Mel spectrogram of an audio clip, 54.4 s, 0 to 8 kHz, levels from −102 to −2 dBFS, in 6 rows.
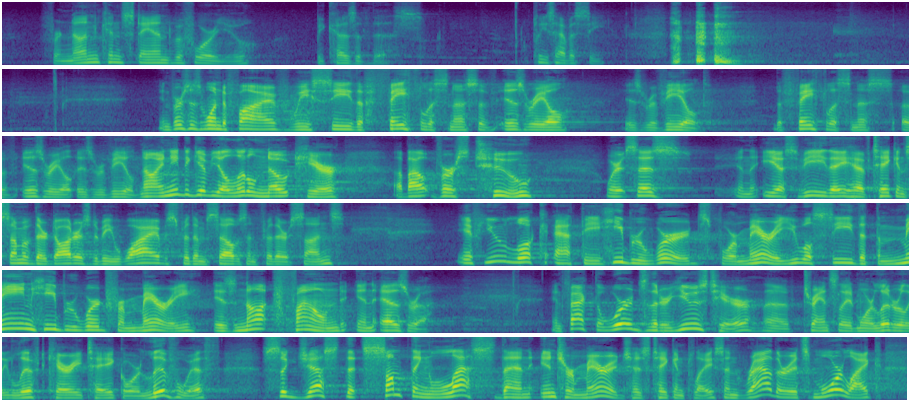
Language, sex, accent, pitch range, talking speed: English, male, American, 130-175 Hz, 135 wpm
